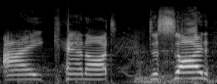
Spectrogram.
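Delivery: excited shout. Real, not acted. Climax of the leak battle.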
